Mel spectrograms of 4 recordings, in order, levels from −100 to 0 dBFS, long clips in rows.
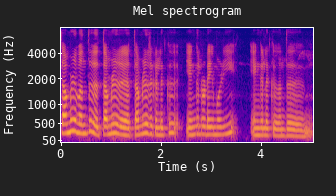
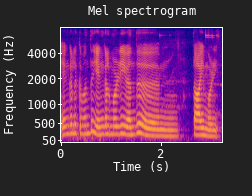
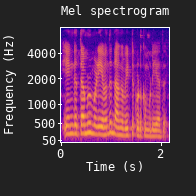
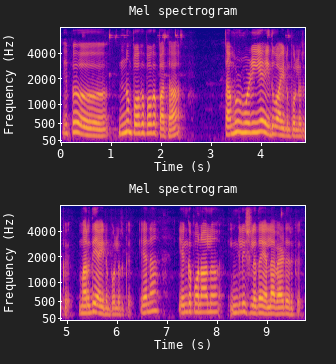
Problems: constant background noise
